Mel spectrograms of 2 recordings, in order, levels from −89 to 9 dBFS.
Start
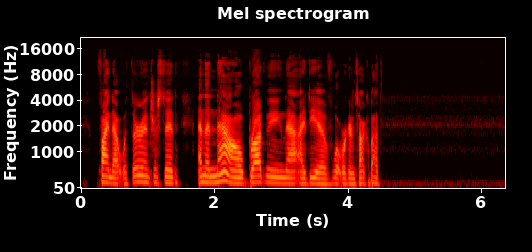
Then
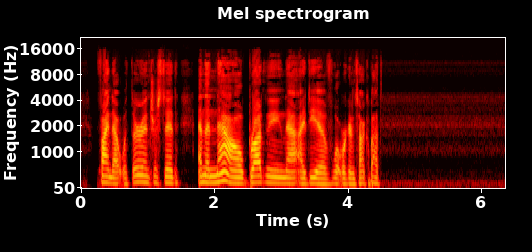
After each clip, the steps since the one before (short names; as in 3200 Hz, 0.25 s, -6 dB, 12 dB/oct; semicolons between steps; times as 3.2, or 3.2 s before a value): dynamic EQ 9200 Hz, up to +7 dB, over -58 dBFS, Q 0.75; gain +8.5 dB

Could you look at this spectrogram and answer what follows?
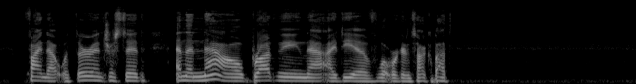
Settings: compressor 3:1, threshold -25 dBFS, peak gain reduction 8.5 dB; gain -3 dB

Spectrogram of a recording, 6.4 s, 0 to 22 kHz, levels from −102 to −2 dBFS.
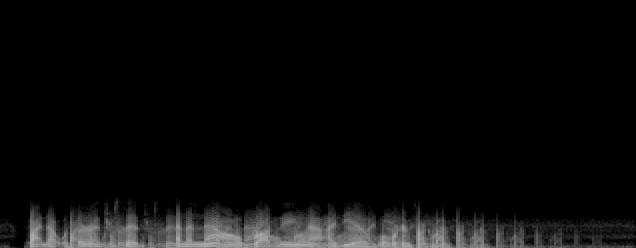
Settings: added harmonics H 3 -12 dB, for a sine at -13.5 dBFS; Gaussian blur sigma 5.3 samples; frequency-shifting echo 0.393 s, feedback 34%, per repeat -80 Hz, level -8.5 dB; gain +6 dB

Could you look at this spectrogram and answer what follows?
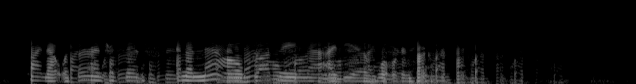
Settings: chopper 2.2 Hz, depth 60%, duty 50%; cascading phaser rising 1.7 Hz; gain +4 dB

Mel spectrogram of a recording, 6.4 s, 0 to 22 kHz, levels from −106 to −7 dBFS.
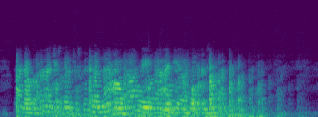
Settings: shoebox room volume 160 m³, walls furnished, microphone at 2.7 m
